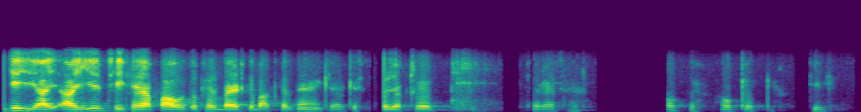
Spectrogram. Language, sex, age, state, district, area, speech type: Hindi, male, 18-30, Madhya Pradesh, Katni, urban, conversation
